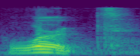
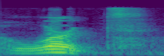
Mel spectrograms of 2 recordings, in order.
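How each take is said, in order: Both takes have the same delivery.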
